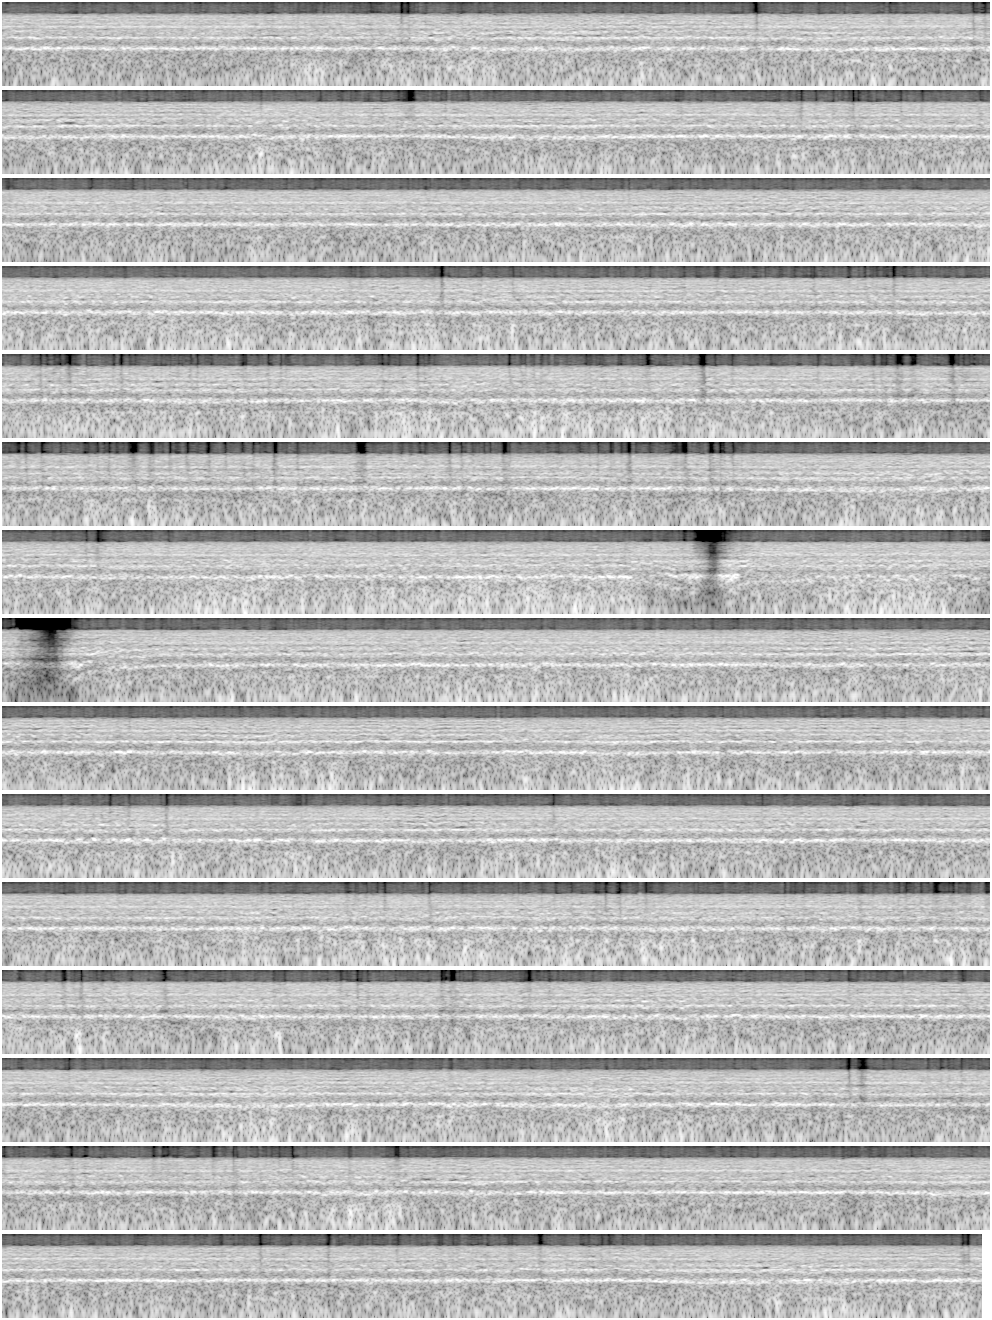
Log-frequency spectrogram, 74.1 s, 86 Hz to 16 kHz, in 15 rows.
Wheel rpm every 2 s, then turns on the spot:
240, 230, 220, 230, 230, 230, 230, 230, 230, 230, 230, 240, 230, 230, 220, 200, 140, 130, 220, 220, 230, 230, 230, 230, 220, 230, 230, 230, 230, 230, 220, 230, 230, 230, 230, 230, 230.
none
